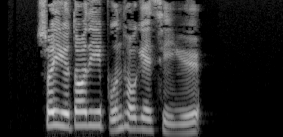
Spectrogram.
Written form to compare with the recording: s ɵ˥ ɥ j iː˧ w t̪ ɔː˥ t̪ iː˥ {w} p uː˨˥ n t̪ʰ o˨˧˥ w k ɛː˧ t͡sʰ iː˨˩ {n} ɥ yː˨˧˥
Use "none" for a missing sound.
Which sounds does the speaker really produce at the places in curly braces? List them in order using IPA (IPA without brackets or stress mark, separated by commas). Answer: none, none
